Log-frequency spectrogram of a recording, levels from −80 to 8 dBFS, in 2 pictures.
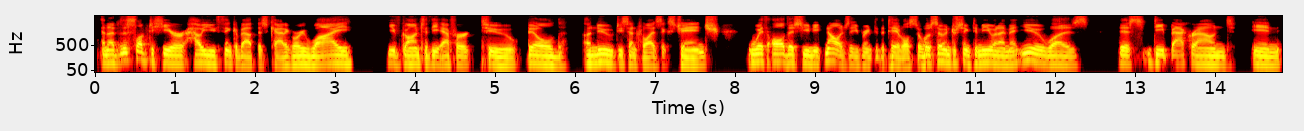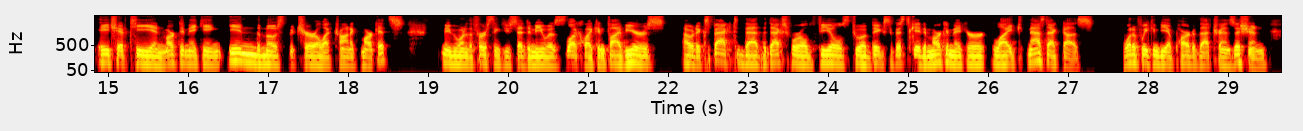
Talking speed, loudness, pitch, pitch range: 210 wpm, -19 LUFS, 95 Hz, 90-105 Hz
